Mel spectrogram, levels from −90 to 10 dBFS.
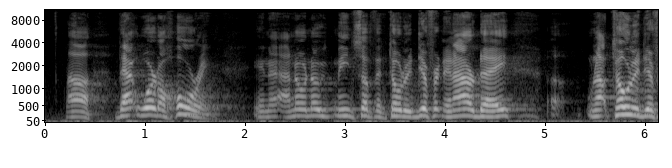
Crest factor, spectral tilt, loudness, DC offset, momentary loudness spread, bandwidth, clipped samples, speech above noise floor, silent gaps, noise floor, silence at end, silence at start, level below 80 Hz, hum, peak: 18 dB; -5 dB/octave; -27 LUFS; under 0.1%; 15 LU; 11 kHz; under 0.1%; 22 dB; none; -48 dBFS; 0 s; 0.2 s; -56 dBFS; none; -8 dBFS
